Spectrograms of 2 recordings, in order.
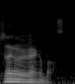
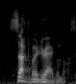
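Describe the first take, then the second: First: The phrase is mumbled weakly and unclearly. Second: The phrase is said strongly and clearly. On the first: The speaker calls it wrong. "I mumbled it. I was like" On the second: The speaker calls it right. "I should have just said stronger"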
